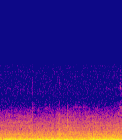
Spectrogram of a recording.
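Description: Inside a moving car: the steady low rumble of engine and tyres on the road.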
